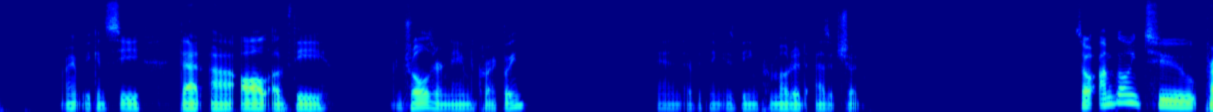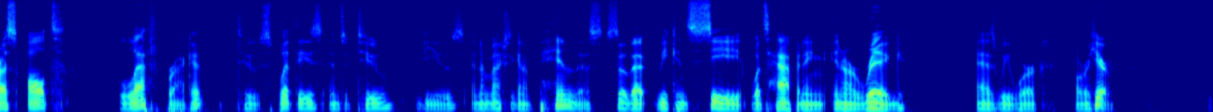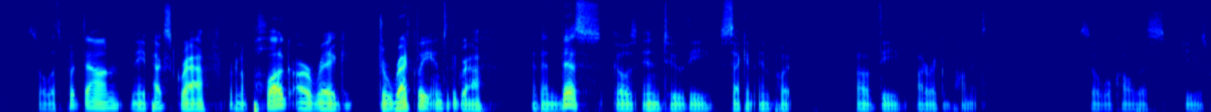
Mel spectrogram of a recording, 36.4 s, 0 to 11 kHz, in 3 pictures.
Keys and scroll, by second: 13.7 alt+[, 23.5 Tab, 23.8-25.1 typing, 25.3 Return, 35.4-36.3 typing.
